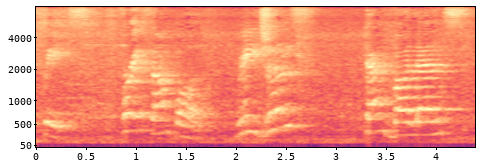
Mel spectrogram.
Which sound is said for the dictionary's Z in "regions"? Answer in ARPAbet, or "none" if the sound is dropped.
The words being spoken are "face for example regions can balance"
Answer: S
